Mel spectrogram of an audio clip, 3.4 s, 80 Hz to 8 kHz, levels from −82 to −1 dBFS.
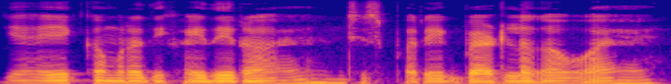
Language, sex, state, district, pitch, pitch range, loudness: Hindi, male, Uttar Pradesh, Shamli, 100 Hz, 95-110 Hz, -18 LUFS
